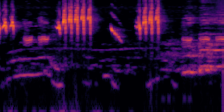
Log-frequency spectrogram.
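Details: Long-tailed shrike performing its 'ngeplong' song rich in fill-in phrases, used to tutor caged songbirds. Harsh rapid rattles alternate with short whistles and a descending slurred note. A faint low hum sits underneath.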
